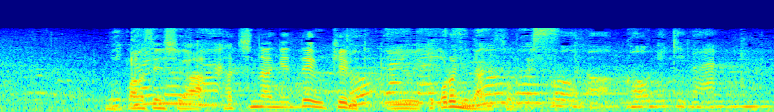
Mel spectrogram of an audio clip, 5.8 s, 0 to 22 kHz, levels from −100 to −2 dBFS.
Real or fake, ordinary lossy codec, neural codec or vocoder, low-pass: real; none; none; none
